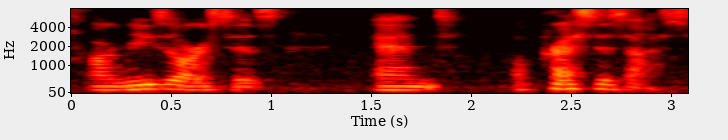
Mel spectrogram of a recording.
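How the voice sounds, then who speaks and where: Her voice carries a slight breathiness. The speaker is a woman. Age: 60s. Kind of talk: panel talk. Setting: live stream panel.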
